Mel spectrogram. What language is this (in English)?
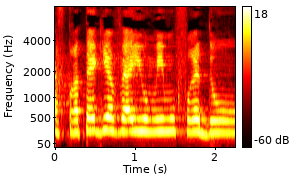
Hebrew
